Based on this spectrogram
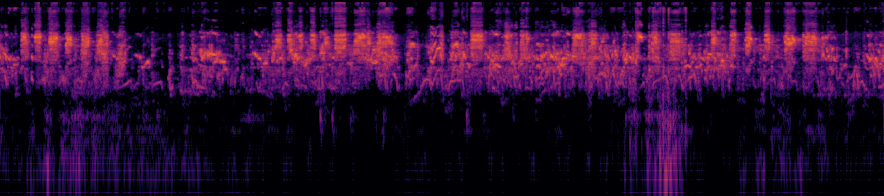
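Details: Busy budgerigar chatter of rapid overlapping twitters, squeaks and short trills, loud and continuous, briefly broken by a soft low thump near the end.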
